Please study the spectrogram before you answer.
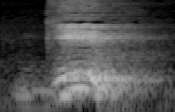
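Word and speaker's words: give: इसमें देख रहे हैं कि इनके बाद यानी जी के बाद ई भी आ रहा है, आई भी आ रहा है, फिर भी उच्चारण इसका गो हो रहा है।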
